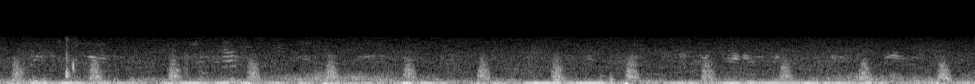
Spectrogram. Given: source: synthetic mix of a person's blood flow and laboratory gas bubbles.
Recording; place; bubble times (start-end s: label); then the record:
Doppler ultrasound of blood flow; subclavian vein
0.63-0.78 s: bubbles
From the record:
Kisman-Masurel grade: 113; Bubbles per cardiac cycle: 1 to 2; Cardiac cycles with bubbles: 1 to 10%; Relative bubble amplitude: loud (0.450 to 0.775); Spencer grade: 1 (occasional bubble signal discernible with the cardiac motion signal, with majority of cardiac periods free of bubbles); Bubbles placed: anywhere in the cardiac cycle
